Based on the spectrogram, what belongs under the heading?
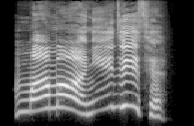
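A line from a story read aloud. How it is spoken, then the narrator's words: Bratty yell. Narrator (Russian): заорала вредная Васька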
